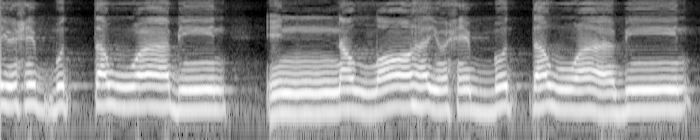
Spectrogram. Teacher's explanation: wow bertasydid itu sering juga orang memanjangkan padahal tidak ada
